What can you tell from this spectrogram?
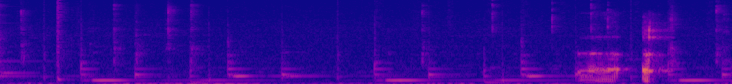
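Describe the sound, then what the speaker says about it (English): A short burp sounds near the end of a stretch of faint ticking and clicking with low hum, a brief rough croak that stands out from the quiet background. "Did he just burp?"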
